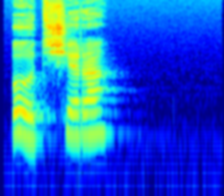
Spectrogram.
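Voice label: "ӧтсера", Komi, female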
